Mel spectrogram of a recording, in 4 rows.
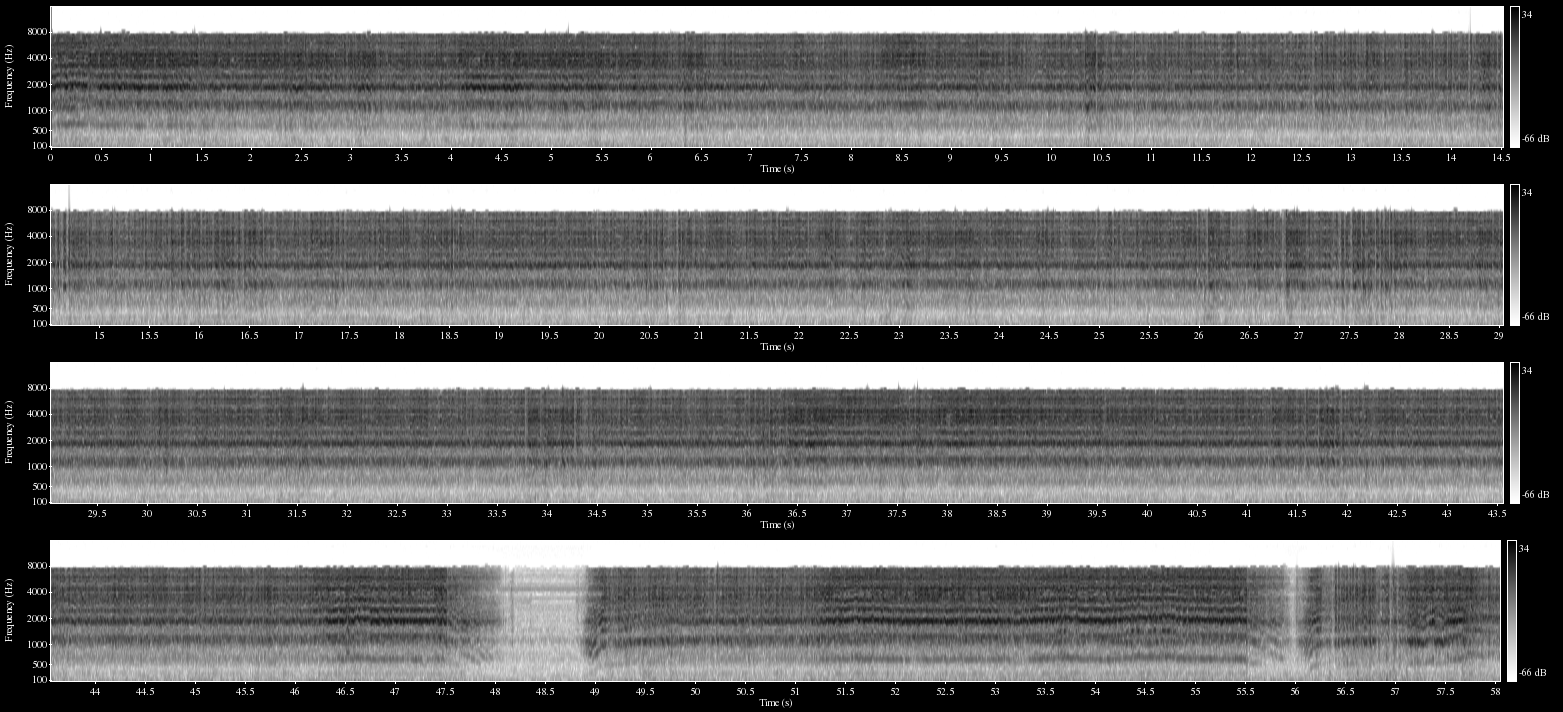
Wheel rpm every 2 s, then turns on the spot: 160, 160, 160, 160, 160, 160, 160, 160, 160, 160, 160, 160, 160, 160, 160, 160, 160, 160, 160, 160, 160, 160, 160, 120, 60, 160, 160, 140, 130.
none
